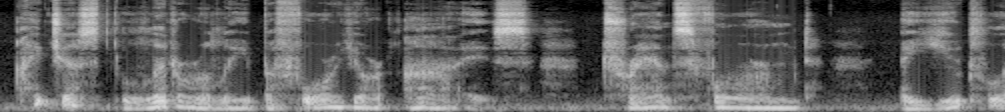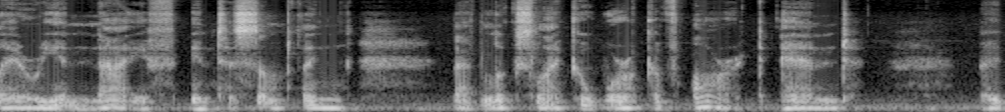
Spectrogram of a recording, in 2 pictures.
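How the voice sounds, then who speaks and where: An eerily calm male asylum patient acted by a man speaks softly in an ASMR role-play, often slipping into a whisper. The voice is heavy with gravelly fry and breath. He pauses often and talks with wry, quiet condescension, as if reality were his own creation. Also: medium pitch, exaggerated voice. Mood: proud, curious. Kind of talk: soft-spoken ASMR role-play monologue.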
